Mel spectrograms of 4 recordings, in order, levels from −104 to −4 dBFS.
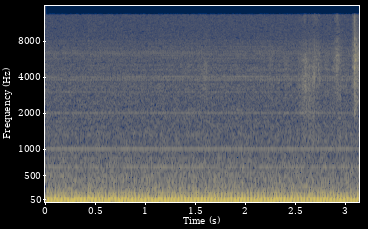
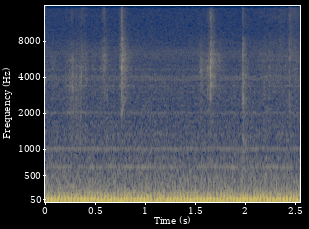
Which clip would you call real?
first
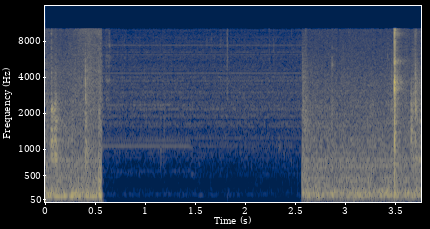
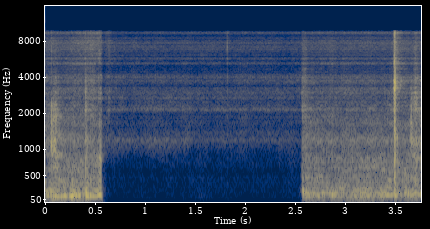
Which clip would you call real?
first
